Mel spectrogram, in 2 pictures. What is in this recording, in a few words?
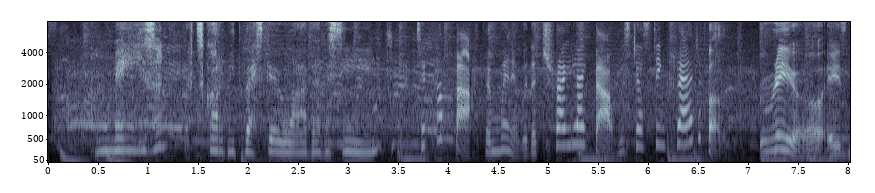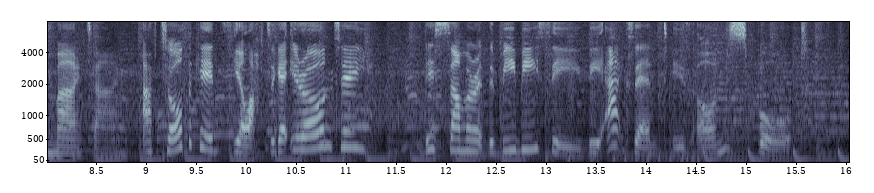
Commercial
